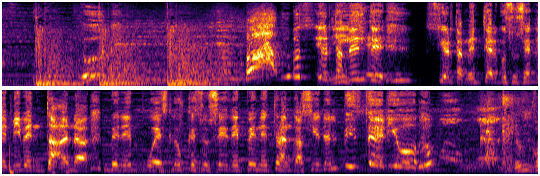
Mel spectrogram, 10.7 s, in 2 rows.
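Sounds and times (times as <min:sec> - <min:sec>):
loud heavy knocking: 0:00.4 - 0:02.4
speech: 0:03.2 - 0:10.7.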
